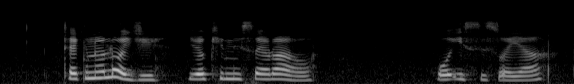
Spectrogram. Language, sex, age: Venda, female, 25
